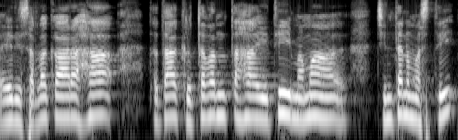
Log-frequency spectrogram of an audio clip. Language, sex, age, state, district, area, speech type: Sanskrit, male, 30-45, Telangana, Hyderabad, urban, spontaneous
